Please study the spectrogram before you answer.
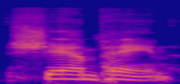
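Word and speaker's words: Shampayne: is managing a band by the name of champagne not spelled like normal it's s-h-a-m-p-a-y-n and if i recall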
